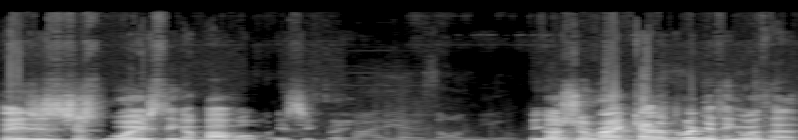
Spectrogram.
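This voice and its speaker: A man talks in a fairly high, bright, sharp voice. His pitch swings very widely. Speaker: game coach streamer. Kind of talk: live game review commentary. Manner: stuttering; casual conversational.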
